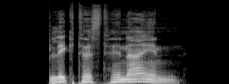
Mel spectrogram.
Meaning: inflection of hineinblicken: 1. second-person singular preterite 2. second-person singular subjunctive II
- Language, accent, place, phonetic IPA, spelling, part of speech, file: German, Germany, Berlin, [ˌblɪktəst hɪˈnaɪ̯n], blicktest hinein, verb, De-blicktest hinein.ogg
